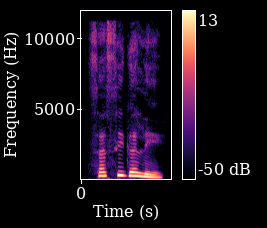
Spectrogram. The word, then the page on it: ಸಸಿಗಲ್: sasigal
